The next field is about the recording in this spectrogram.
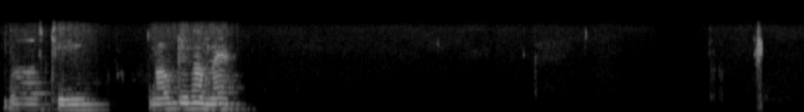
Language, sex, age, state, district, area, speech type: Dogri, male, 18-30, Jammu and Kashmir, Samba, rural, conversation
